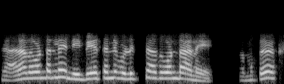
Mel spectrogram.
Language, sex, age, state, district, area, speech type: Malayalam, female, 45-60, Kerala, Kottayam, urban, conversation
